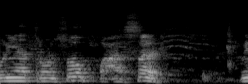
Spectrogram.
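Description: A man's voice speaking, in short phrases with some drawn-out vowels.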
